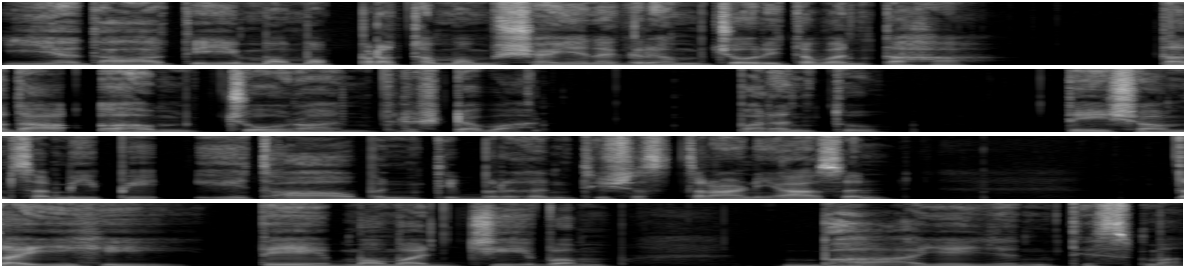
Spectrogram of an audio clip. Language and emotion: Sanskrit, fearful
